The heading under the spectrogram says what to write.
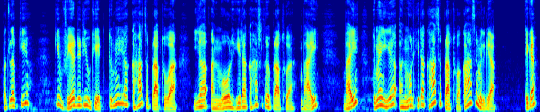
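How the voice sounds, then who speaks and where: Male Indian tutor, Hindi native, lively swooping intonation, dry close sound, deliberate English reading with repeated explanations. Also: fairly high pitch, dry recording. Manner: repetitive, slow word-by-word reading of English, colloquial explanations. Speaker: English teacher explaining a story. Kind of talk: bilingual lesson, reading English phrases then explaining them in Hindi.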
